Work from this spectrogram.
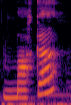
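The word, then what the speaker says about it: M'aka: father is yes um Maca spelled m apostrophe AKA maca um did was there indic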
